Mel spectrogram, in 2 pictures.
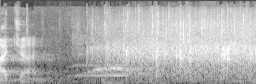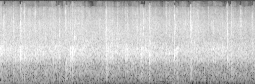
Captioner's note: applauding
